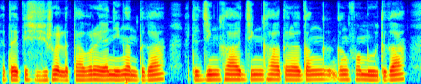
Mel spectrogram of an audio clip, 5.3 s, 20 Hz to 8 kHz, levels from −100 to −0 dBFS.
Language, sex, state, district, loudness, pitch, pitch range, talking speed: Wancho, male, Arunachal Pradesh, Longding, -17 LUFS, 125 Hz, 120-130 Hz, 170 wpm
